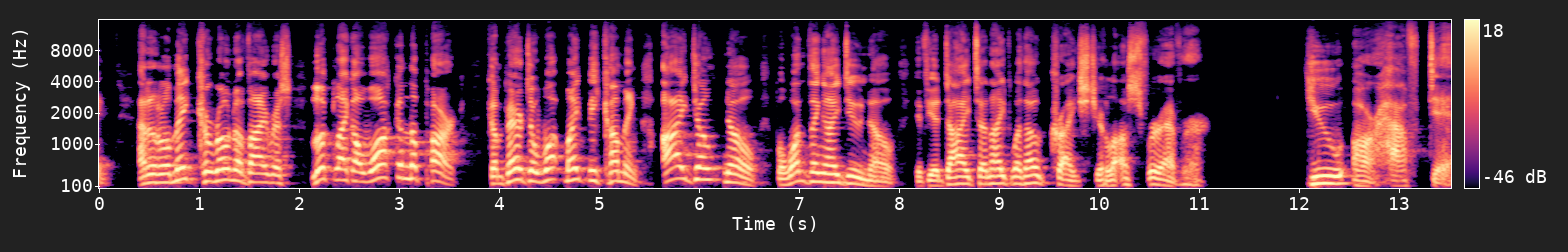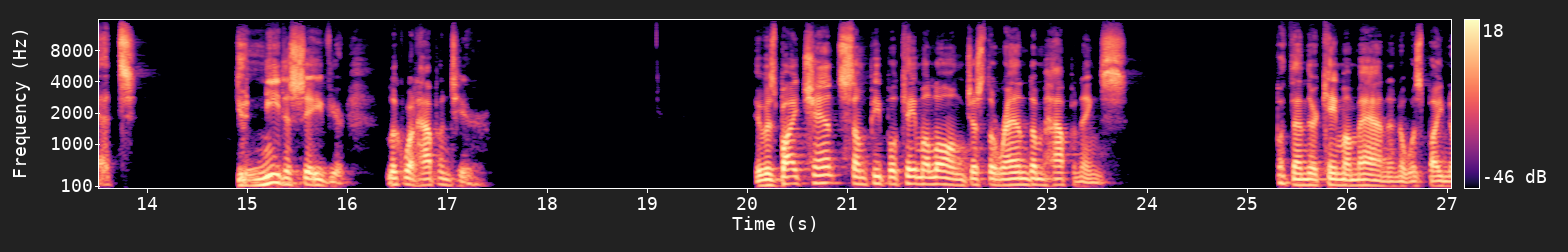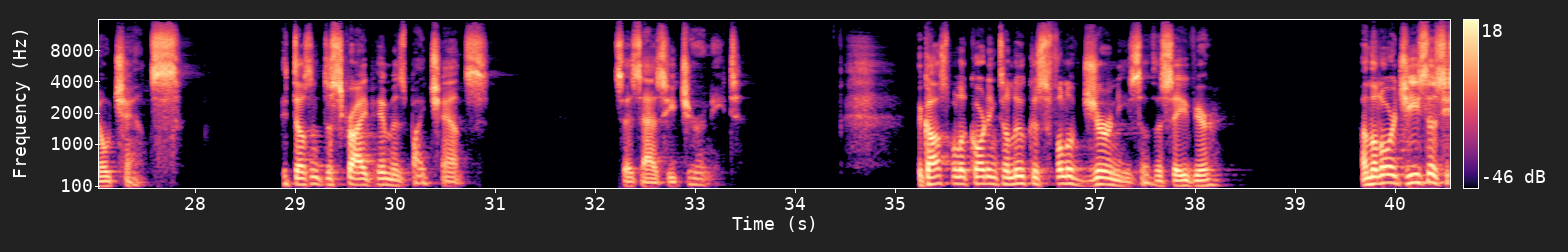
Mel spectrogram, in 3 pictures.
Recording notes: Gospel Audio Recording from Ballyclare Gospel Hall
